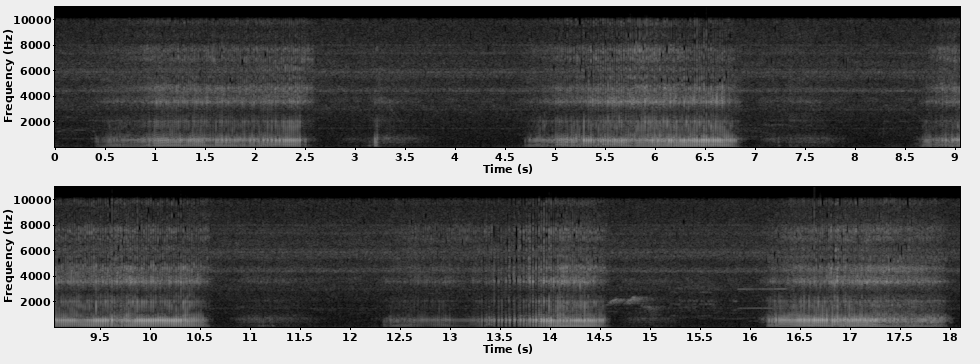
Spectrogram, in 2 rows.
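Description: Loud, rattling snores on each in-breath with quieter out-breaths, about 13 breaths a minute: snoring.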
